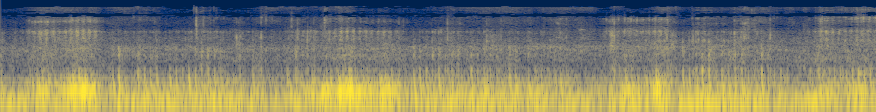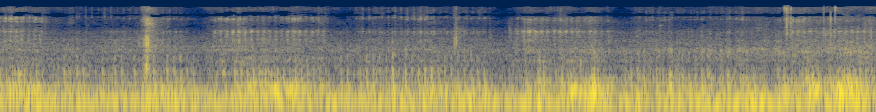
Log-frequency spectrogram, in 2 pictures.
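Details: Domestic cat purring while kittens nurse, indoors at a cat cafe in Ho Chi Minh City, Vietnam: a deep, continuous rumbling purr that swells and eases with each breath, roughly every one to one and a half seconds.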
